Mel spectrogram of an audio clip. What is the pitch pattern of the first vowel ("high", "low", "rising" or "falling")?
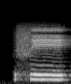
high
